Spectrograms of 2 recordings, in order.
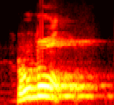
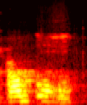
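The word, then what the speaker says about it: ربع: Oke lanjut kita, rubu seperempat. Ini bacanya rubu ya, bukan rompung. Rubu bacanya, rubu.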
